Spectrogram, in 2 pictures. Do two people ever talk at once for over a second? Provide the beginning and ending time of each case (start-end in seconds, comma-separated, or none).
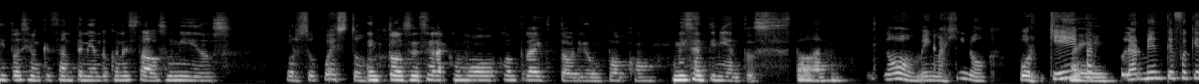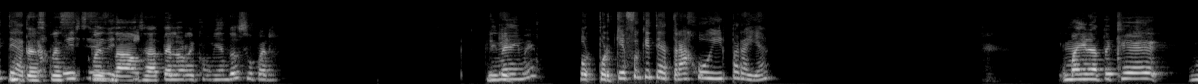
12.1-13.4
